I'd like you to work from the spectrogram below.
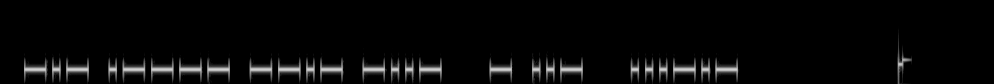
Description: Morse code, heard as a keyed tone, about 17 wpm, 700 Hz. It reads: K1QX TU <SK>
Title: Practice QSO - Exchange 4 - Ending - 17wpm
